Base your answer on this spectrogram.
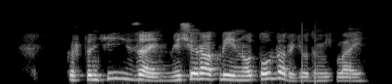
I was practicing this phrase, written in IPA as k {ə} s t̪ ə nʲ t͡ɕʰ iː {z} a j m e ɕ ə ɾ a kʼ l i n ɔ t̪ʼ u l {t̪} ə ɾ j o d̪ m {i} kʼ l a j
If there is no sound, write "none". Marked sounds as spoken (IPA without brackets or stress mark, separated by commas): ə, z, d̪, i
